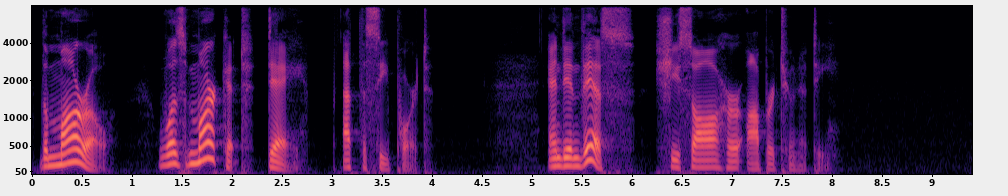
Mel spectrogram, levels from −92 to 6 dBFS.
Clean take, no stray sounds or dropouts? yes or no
yes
